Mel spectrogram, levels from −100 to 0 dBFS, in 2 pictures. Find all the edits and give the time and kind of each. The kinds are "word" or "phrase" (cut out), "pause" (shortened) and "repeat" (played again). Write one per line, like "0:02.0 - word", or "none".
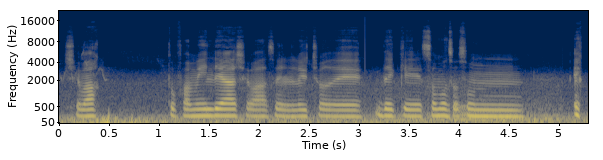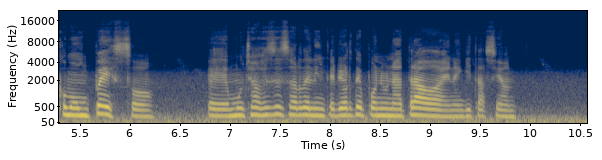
0:03.9 - phrase

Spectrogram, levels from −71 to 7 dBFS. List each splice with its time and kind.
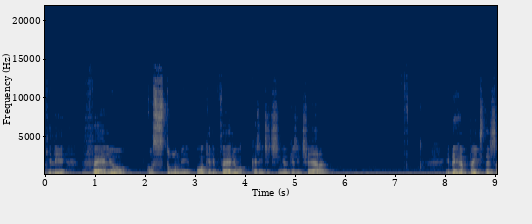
0:04.1 - word

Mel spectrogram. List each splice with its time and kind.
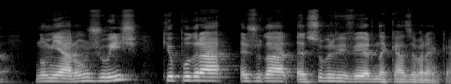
none

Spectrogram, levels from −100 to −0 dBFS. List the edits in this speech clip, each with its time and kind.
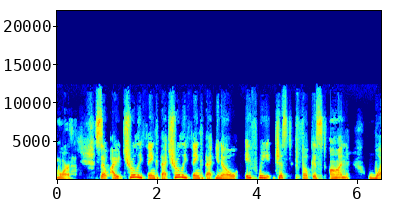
0:02.2 - repeat
0:03.7 - pause
0:04.8 - word

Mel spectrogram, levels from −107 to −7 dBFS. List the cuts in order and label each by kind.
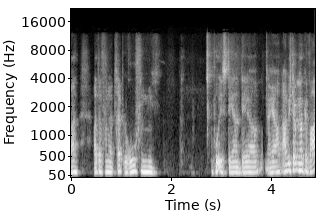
0:01.0 - word
0:03.8 - word

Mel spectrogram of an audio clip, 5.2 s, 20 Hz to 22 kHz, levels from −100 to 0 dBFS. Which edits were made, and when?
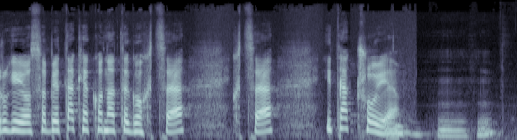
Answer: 0:02.3 - repeat
0:03.5 - phrase

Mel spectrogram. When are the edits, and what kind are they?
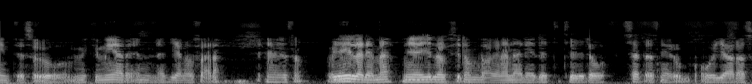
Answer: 0:06.2 - pause

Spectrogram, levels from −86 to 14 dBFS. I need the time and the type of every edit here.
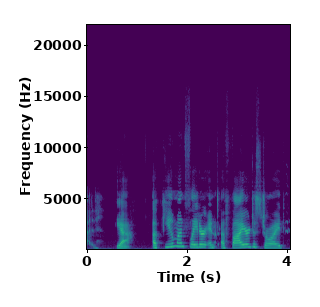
0:02.6 - word

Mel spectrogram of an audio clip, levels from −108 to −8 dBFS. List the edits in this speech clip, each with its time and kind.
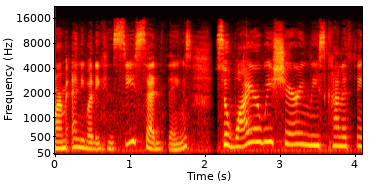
none

